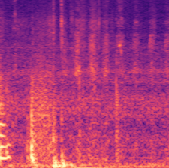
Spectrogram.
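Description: The end of a spoken word, then a faint stifled laugh muffled by a hand over the mouth: two short, soft breathy sounds about half a second and just under a second in.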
